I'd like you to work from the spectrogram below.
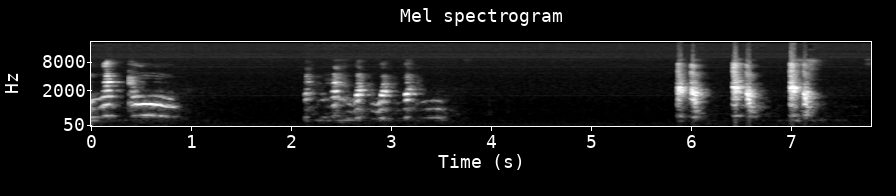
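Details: Indian parrot talking: two bright nasal syllables, a pause, a stuttering string of four or five quick harmonic notes, then after silence three sharp, explosive clicks about half a second apart.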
